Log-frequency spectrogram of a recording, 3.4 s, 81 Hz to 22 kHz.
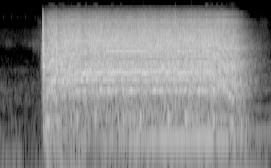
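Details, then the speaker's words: Rebuilt junkyard turbocharged Holden 253 engine for an HQ, starter wired up for first turnover: about 2.5 s of high, even starter whine cranking the engine freely, no grinding or hesitation. Normal starter cranking. "Okay, starter motor works, and the engine cranks over and nothing fell off yet."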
